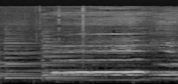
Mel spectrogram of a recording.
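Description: Live upright piano accompaniment with a solo voice holding a long note over it; a new chord comes in about half a second in and is held for over a second.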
